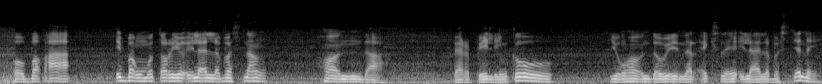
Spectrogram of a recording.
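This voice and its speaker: A man's voice over noticeable background noise. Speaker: motovlogger. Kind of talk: casual vlog talk while riding. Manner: animated.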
